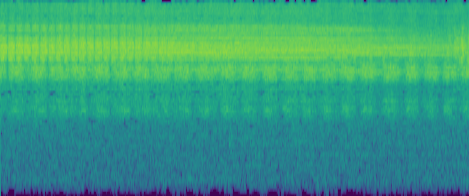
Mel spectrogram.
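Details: Harsh high buzzing of cicadas over a wheat field, a continuous pulsed drone with slight swells and dips in loudness.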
